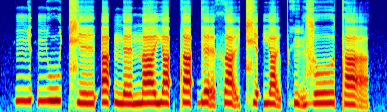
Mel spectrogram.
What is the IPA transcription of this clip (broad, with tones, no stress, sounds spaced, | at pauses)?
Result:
ɲ ɪ˦ ʔ ɲ u˦ t͡ɕ e˨ ɪ̯ ʔ ä˦ ʔ ŋ ɛ˨ n ä˦ j ä˦ ʔ t ä˦ ʔ ɡ ɛ̰˦˨ θ a̰˦˨ ɪ̯ t͡ɕ ɛ˦ ʔ j a̰˦˨ ɪ̯ pʰ ĩ˦˨ z o˦ ʊ̯ t ä̰˦˨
